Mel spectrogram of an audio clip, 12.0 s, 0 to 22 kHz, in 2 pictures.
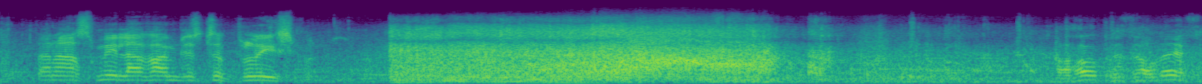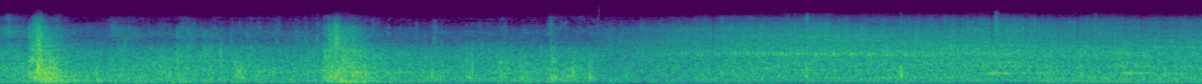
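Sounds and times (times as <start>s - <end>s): van driving by: 9.0s - 12.0s.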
